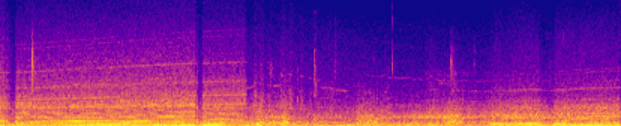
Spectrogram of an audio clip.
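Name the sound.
race car engine accelerating in the video game iRacing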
